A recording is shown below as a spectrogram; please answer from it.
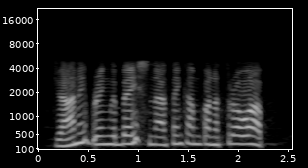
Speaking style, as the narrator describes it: she cried

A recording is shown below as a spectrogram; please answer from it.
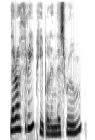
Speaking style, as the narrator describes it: smiled sweetly

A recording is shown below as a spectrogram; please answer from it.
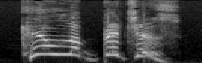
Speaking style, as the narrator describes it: Pickering screamed

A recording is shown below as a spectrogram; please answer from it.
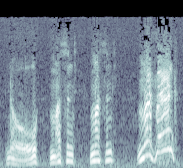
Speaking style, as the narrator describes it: It shrieked

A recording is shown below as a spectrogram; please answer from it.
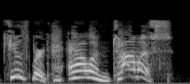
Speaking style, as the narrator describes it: His scream sounded puny and thin in the heat

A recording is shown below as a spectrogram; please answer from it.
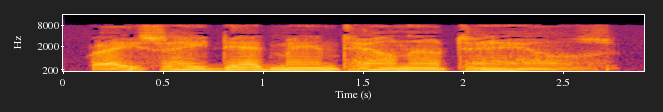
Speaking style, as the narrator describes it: Brutal rumbled

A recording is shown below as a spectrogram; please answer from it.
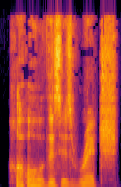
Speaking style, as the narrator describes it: the man chuckled

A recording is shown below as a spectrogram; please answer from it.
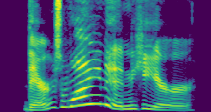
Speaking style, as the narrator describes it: Estelle exclaimed happily

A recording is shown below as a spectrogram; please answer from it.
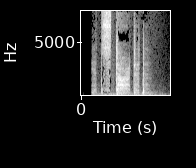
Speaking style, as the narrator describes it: she whispered

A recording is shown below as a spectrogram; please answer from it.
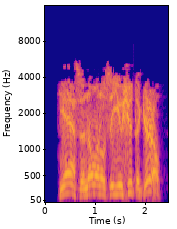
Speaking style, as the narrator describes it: a hysterical voice yelled

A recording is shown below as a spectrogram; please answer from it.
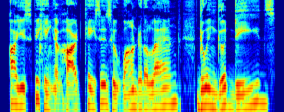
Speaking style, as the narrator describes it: Telford asked in a gently mocking voice

